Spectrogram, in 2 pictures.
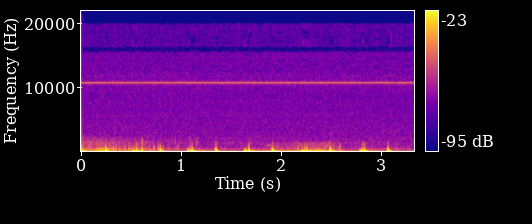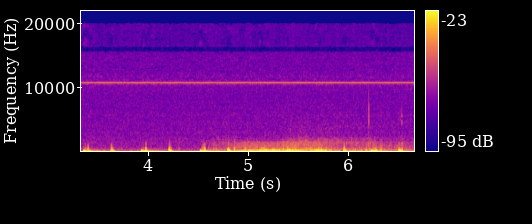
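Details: Own heartbeat recorded with the fan off, shortly after the heart began feeling really thumpy: strong, regular thumping about 105/min with whooshing at times, said to be blood rushing through the chambers, faint steady hum; heart sounds.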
